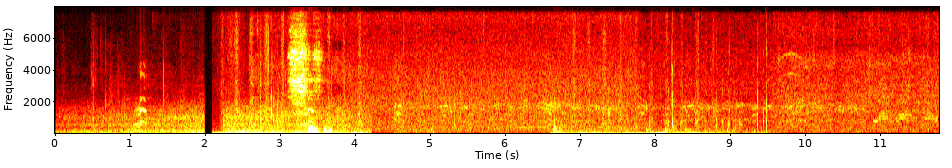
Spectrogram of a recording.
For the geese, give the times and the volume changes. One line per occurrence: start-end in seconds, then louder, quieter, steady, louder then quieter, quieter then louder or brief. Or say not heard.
0.0-11.7 quieter.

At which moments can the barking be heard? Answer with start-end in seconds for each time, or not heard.
2.0-4.2, 6.7-8.9.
